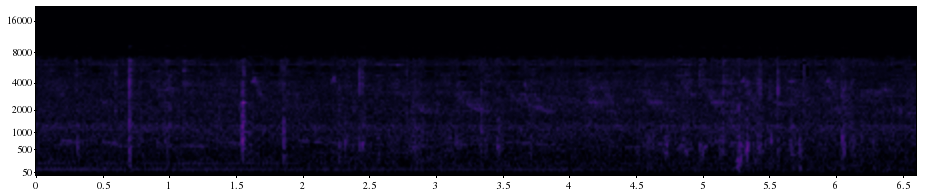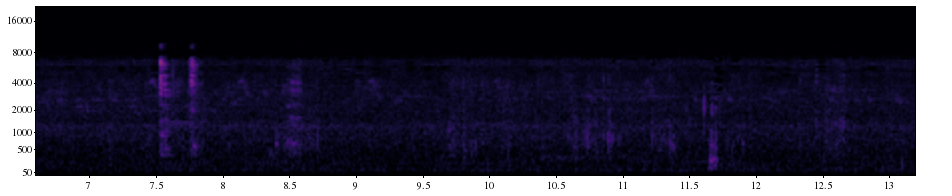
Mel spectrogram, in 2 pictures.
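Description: Faint handling noise: a few scattered clicks and knocks, over a low steady hum that stops about four seconds in.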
